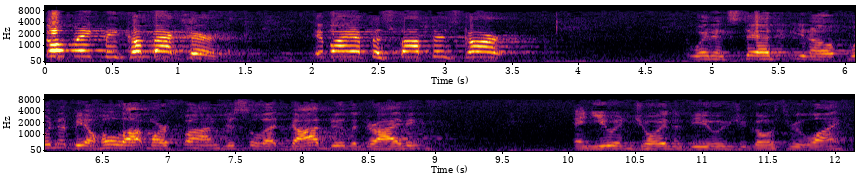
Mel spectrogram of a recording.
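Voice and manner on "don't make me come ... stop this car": high-pitched, loud yelling. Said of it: "yelling at him like we yell with our kids".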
